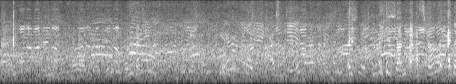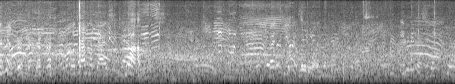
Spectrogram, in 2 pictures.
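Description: A hockey stick strikes a ball with a sharp clack.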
